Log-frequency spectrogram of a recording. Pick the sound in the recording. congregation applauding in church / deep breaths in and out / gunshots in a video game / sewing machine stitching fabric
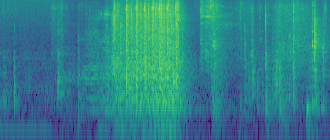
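sewing machine stitching fabric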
